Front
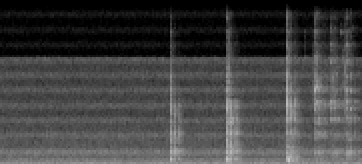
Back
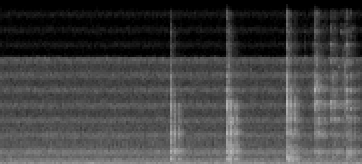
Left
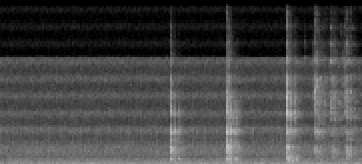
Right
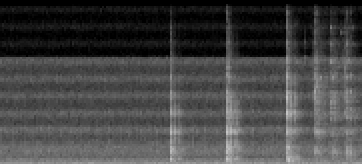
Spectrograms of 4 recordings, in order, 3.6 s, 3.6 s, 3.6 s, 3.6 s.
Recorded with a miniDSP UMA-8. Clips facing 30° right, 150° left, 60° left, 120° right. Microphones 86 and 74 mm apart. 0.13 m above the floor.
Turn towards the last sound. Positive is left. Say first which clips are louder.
# front 2 dB, right 1 dB
turn(degrees=-45)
